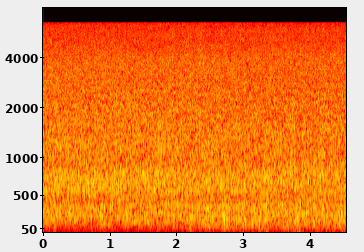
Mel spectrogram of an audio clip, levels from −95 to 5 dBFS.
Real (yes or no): no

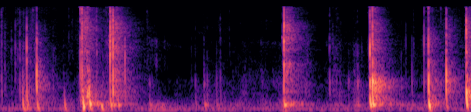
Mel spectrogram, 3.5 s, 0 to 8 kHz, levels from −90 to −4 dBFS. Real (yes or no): yes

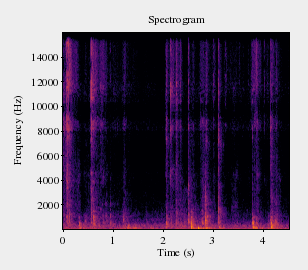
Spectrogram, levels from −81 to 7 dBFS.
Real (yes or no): yes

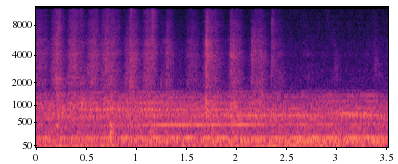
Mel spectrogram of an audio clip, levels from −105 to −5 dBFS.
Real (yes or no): yes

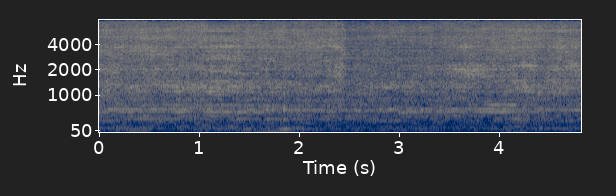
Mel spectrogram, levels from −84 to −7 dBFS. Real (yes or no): no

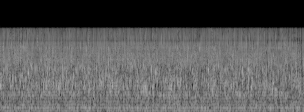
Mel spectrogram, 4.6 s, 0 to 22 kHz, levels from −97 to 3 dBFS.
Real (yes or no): no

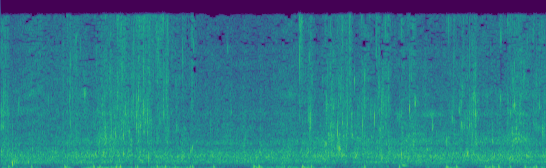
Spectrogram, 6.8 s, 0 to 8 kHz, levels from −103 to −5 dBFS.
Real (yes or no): yes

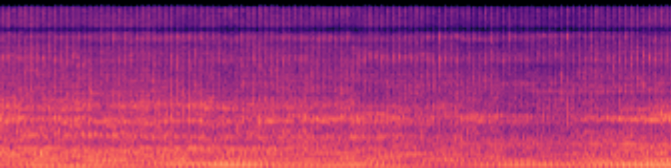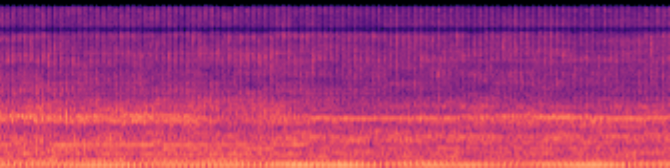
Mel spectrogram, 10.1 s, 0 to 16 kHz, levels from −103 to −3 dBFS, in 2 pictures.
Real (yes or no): no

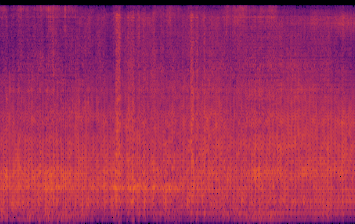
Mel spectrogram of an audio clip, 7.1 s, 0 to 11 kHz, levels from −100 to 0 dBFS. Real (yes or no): no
